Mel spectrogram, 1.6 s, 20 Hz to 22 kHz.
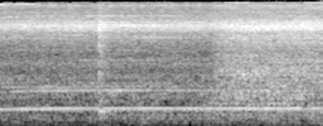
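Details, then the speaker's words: Dyson DC41 head motor (fits the DC40) bench-tested: it runs but gives a harsh roar with a hard whine and gritty rasp throughout, sounding badly worn; cause not confirmed. "Well, yes, it works, but my goodness, does it sound absolutely terrible."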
